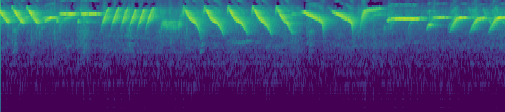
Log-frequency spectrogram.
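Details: Singing canary meant to stimulate silent birds, delivering quick runs of steeply falling sweeping notes in rhythmic bursts, with brief held whistles between phrases and a clean high ending.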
